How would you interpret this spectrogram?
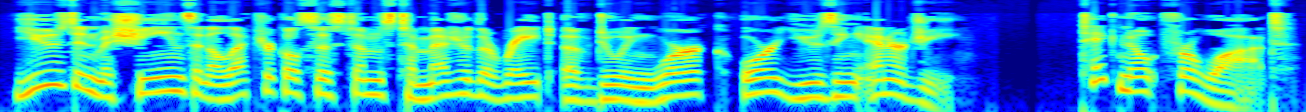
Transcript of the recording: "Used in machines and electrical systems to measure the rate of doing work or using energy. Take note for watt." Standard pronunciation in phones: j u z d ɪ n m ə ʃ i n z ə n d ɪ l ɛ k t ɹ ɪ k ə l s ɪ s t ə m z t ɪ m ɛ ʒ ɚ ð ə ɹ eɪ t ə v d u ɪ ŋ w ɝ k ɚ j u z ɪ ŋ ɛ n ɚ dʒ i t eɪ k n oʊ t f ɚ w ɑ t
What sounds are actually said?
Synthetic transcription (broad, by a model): j u z d ɪ n m ə ʃ i n z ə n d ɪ l ɛ k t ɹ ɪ k l s ɪ s t ə m z t ɪ m ɛ ʒ ɚ ð ə ɹ eɪ t ə v d u ɪ ŋ w ɝ k ɚ j u z ɪ ŋ ɛ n ɚ dʒ i t eɪ k n oʊ t f ɚ w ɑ t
